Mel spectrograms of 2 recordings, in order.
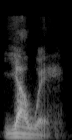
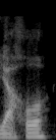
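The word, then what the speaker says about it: Yahweh: sobre a primeira sílaba, teria sido pronunciado pelo autor de Êxodo 3 como Yahwé. Yahwé ou Yahô, Yahu, como se pronunciava o nome do Deus de Israel?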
